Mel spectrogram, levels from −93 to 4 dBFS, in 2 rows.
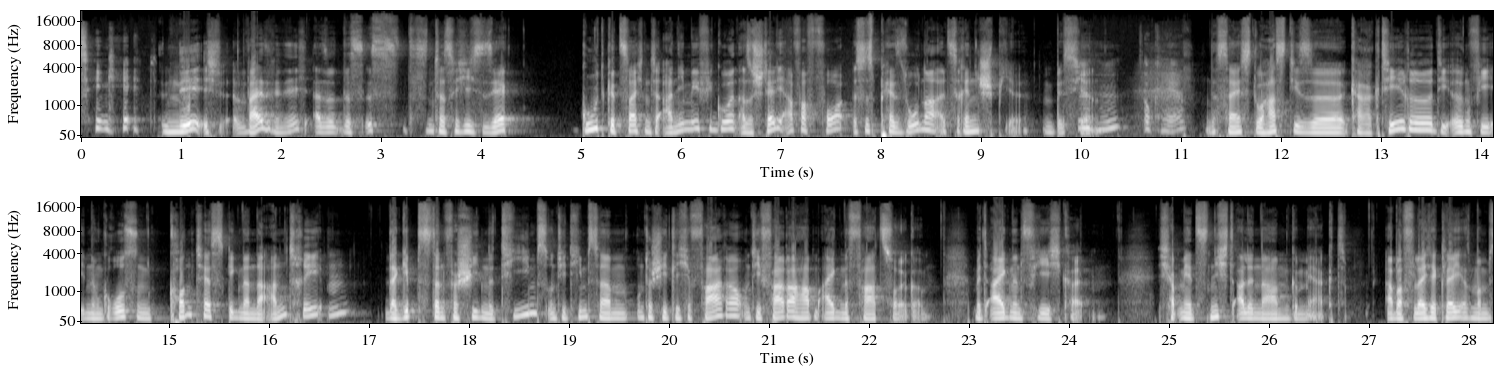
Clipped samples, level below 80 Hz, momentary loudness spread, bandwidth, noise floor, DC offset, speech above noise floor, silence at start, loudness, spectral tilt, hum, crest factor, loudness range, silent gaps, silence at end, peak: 0.2%; -34 dBFS; 13 LU; 18.5 kHz; -60 dBFS; under 0.1%; 45 dB; 0 s; -15 LUFS; -5.5 dB/octave; none; 16 dB; 4 LU; none; 0 s; 0 dBFS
